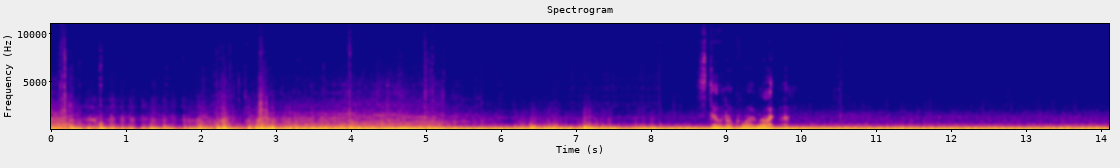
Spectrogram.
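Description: Mk2 VW Golf GTI's four-cylinder petrol engine firing up: uneven for the first couple of seconds, then settling into a steady low idle. It has just had its head gasket redone with the camshaft timing still being set, and its owner judges that it isn't running right.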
